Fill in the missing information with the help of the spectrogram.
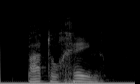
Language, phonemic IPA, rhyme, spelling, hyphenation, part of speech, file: Dutch, /ˌpɑ.toːˈɣeːn/, -eːn, pathogeen, pa‧tho‧geen, adjective / noun, Nl-pathogeen.ogg
- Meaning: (adjective) pathogenic; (noun) a pathogen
